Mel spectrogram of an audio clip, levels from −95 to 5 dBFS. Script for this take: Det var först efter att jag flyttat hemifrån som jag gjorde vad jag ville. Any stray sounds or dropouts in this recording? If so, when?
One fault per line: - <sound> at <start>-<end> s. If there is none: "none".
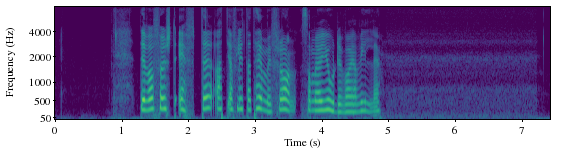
none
